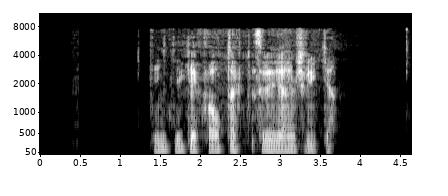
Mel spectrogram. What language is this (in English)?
Icelandic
